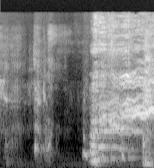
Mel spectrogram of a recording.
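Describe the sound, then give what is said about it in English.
Someone vocally imitates Ramona's body-horror scream: a couple of soft breathy gasps, then a sudden loud, harsh, high-pitched shriek held for under a second, its pitch rising toward the end. “She screams. She's body horror scream, runs out of the room, goes to the bathroom and looks at herself.”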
